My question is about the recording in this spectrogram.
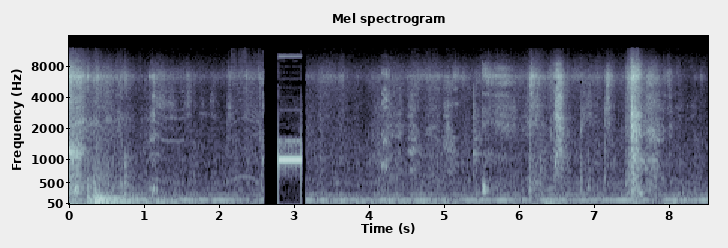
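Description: Girls laughing in breathy bursts, with a short, loud, steady electronic bleep about three seconds in, right after the sound cuts out for a moment.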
